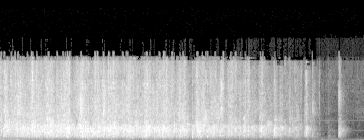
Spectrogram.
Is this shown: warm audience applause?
yes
